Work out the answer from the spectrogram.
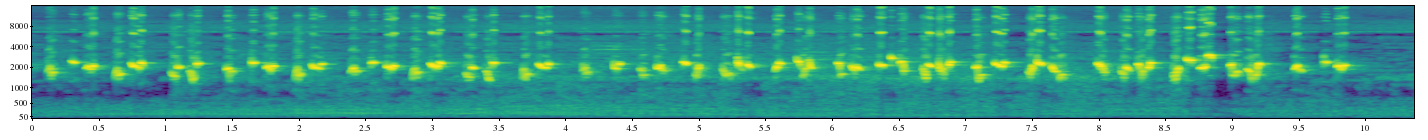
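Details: Sooty-headed bulbul male giving a fast rolling 'ropel' song meant to provoke other bulbuls into answering. Dense runs of short, bubbly, slightly rising notes pour out without pause for ten seconds, with a faint low hum beneath.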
